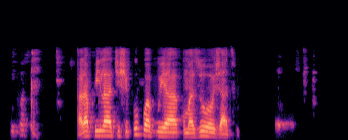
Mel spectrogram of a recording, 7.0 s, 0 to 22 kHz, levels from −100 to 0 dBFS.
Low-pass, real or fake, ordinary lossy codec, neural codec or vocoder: 5.4 kHz; real; AAC, 32 kbps; none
